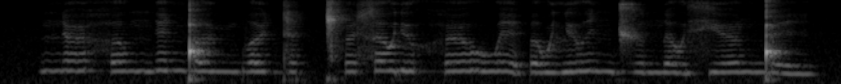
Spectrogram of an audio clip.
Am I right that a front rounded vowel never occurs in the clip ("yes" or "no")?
no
